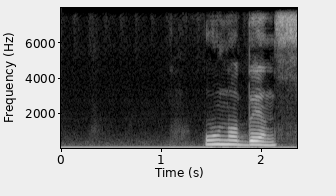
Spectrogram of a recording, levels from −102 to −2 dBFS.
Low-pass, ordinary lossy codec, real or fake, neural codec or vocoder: none; none; fake; codec, 16 kHz, 8 kbps, FunCodec, trained on Chinese and English, 25 frames a second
